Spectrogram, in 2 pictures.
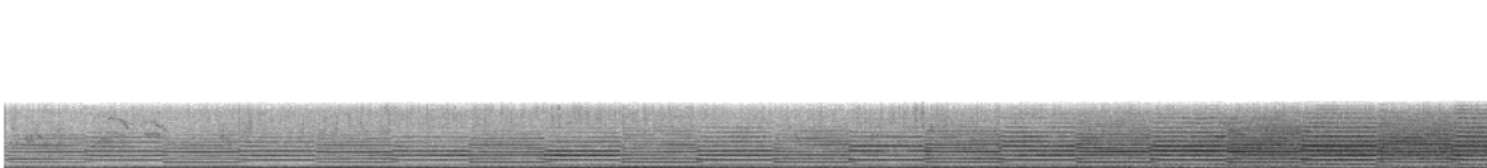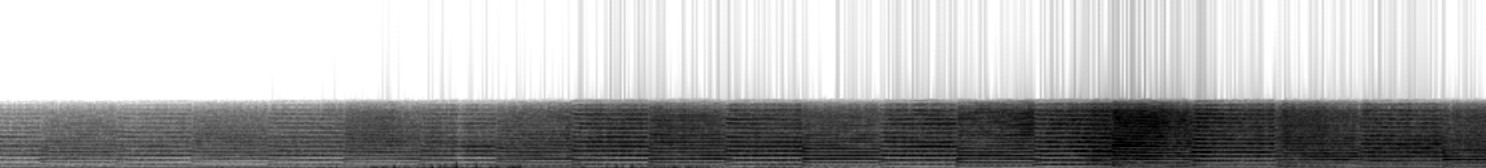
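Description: Fire engine's two-tone siren alternating steadily high and low, growing louder as it approaches on an emergency run. Near the end it passes, the tones drop in pitch, and its engine rumble is heard under the siren as it drives away.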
